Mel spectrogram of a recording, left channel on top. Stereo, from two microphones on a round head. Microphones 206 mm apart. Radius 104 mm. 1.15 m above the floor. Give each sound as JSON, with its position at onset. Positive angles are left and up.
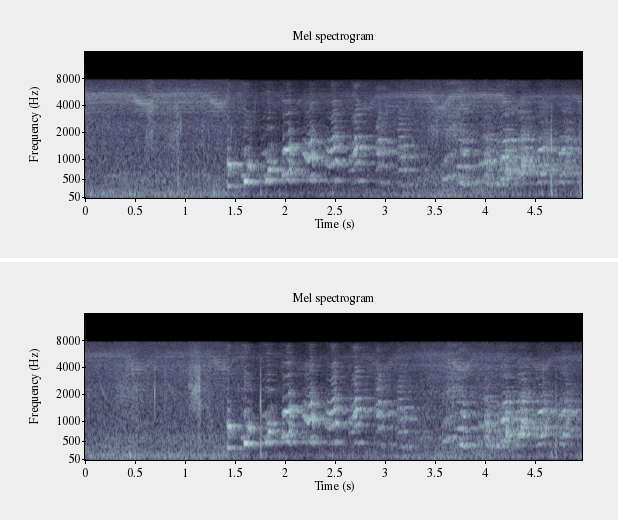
{"t": 1.4, "sound": "laughter", "side_deg": -5, "distance_m": 0.7}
